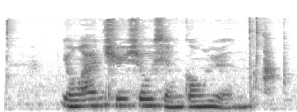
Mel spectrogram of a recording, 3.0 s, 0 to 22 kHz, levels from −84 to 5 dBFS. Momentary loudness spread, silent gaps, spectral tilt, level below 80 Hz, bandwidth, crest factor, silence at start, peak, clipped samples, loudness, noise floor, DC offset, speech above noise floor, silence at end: 11 LU; none; -5 dB/octave; -66 dBFS; 11.5 kHz; 14 dB; 0.05 s; -10 dBFS; under 0.1%; -22 LUFS; -57 dBFS; under 0.1%; 35 dB; 0.1 s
